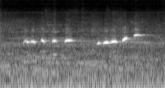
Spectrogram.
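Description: A person whistles a short, bright jingle melody alone, a string of clear rising and falling notes in two phrases, moderately close against a faint background.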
